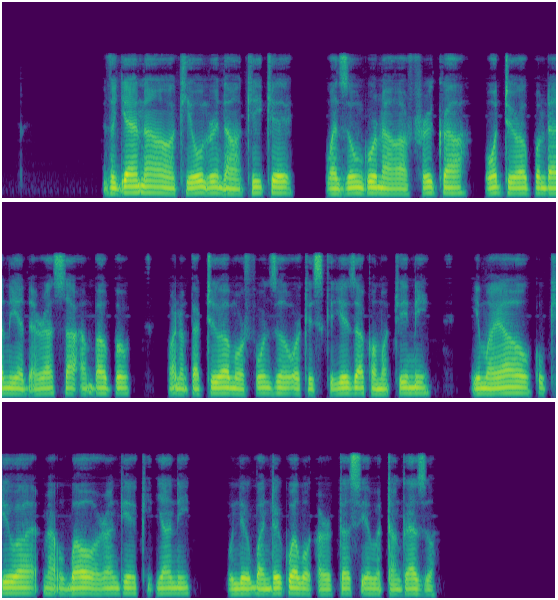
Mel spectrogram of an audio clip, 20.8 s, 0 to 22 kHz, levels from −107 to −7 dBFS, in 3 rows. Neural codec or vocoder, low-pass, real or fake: codec, 16 kHz, 0.5 kbps, FunCodec, trained on LibriTTS, 25 frames a second; 7.2 kHz; fake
